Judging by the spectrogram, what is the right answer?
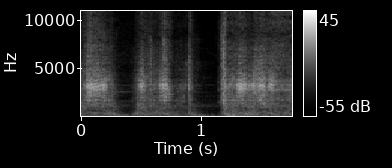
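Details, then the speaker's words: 1957 Chevrolet Bel Air 327 V8 field find, said to have last run 10 years ago, cranked with no spark (coil off): choppy, uneven cranking with harsh metallic clatter each stroke, no firing; something inside the motor seems unhappy, cause unconfirmed. "But it sounds like something's not happy inside the motor."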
